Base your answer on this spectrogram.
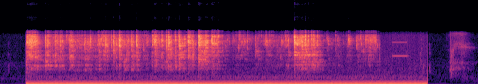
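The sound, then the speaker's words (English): Metal plates being washed in a metal wash tub on the stove make a continuous clattering, jangling and sloshing for about eight seconds, then stop, followed by one brief extra burst. “if you hear that sound, which is the noise made by washing metal plates in a metal wash tub on the stove, then you know it's time for a little housekeeping.”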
